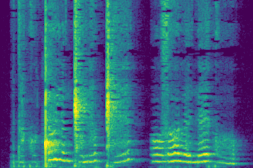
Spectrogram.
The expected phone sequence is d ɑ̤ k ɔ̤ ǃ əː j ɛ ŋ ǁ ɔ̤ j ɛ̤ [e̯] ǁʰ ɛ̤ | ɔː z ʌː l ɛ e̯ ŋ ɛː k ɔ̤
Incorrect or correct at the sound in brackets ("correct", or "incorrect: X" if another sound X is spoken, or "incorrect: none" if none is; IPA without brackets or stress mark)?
incorrect: o̯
